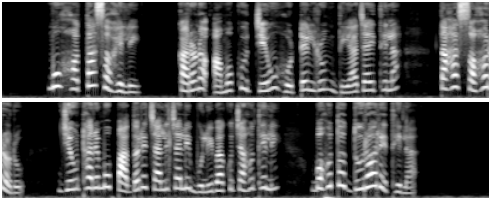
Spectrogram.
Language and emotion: Odia, sad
